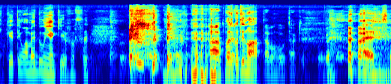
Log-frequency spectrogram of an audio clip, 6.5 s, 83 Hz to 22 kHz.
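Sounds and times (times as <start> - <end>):
speech: 0.1 - 6.5
person coughing: 1.8 - 3.4
laughter: 3.0 - 3.8, 5.4 - 6.5.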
